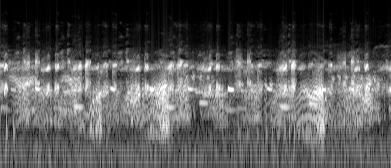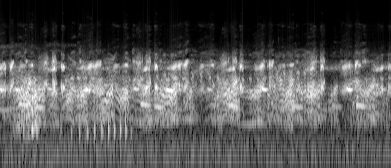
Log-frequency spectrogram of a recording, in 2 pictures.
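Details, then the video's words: Many frogs croaking together in a dense chorus, overlapping rasping pulsed croaks centred in the mid range with bright upper harmonics, steady and unbroken throughout, scattered short tonal notes poking through. "FROGS CROAKING"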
